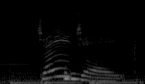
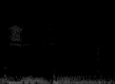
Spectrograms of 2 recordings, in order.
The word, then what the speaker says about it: Gigi: what about jj ling you mean no i mean jj gg jj on fiance you pronounce g like j and j like g she may very well be jj in america but in france she is gigi how well does she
